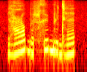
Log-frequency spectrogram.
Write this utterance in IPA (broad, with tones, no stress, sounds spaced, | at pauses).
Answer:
ɛ̤˩ ʕ ɔ˧˥˧ b ø˩ ɬ x y˧˥˧ b y˧˩ dʱ ɛ˨˦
